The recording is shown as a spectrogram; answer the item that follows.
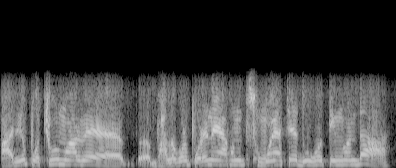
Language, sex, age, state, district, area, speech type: Bengali, male, 18-30, West Bengal, Cooch Behar, rural, conversation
